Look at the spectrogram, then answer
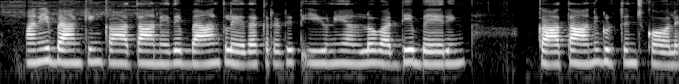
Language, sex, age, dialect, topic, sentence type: Telugu, female, 18-24, Telangana, banking, statement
